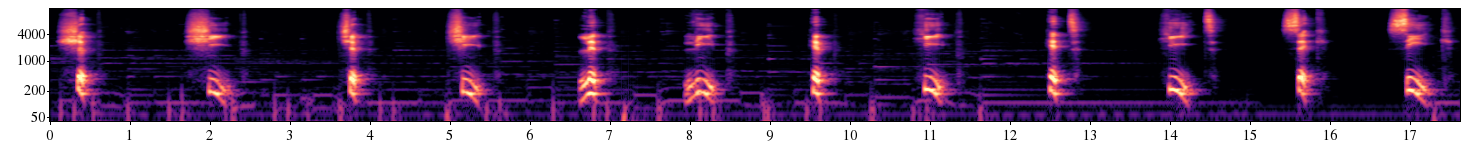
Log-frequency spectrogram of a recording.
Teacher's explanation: did you notice that the second column words take a bit longer to pronounce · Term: long vowels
